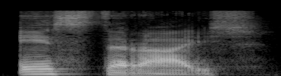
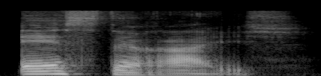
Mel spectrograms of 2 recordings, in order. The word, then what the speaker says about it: Österreich: Esta O umlaut tiene un sonido parecido a la E también. Por lo tanto, esta palabrita de por aquí que vemos que tiene una O umlaut sonaría Österreich, Österreich, Österreich.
